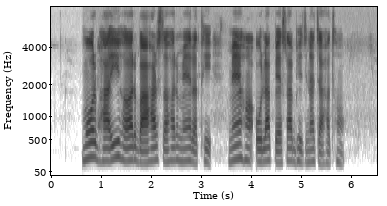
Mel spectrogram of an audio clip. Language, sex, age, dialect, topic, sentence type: Chhattisgarhi, female, 25-30, Eastern, banking, statement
